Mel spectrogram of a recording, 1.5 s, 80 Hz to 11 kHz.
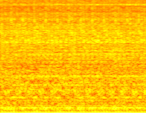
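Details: International IH 504/2504 backhoe tractor with new cap, plugs and wires and cleaned carburetor: steady, even low idle, no misfire or stumble; idles cleanly, but stalls randomly under load after 10–20 minutes.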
